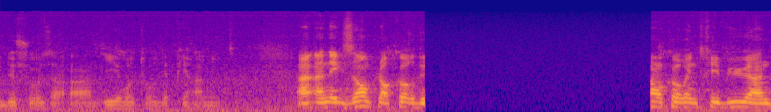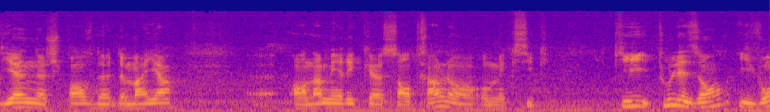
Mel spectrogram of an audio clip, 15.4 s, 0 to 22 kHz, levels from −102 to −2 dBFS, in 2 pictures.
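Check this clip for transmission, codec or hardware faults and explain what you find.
One fault stands out: an audio dropout to a faint residue from 4.25 s to 6.51 s. The sound cuts off abruptly mid-flow and returns just as suddenly about 2.26 seconds later. The gap holds only hiss, sitting roughly 40 dB below the normal level. That pattern likely comes from the wanted signal being lost upstream while the path after the break stayed live, so its own noise floor kept passing through.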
